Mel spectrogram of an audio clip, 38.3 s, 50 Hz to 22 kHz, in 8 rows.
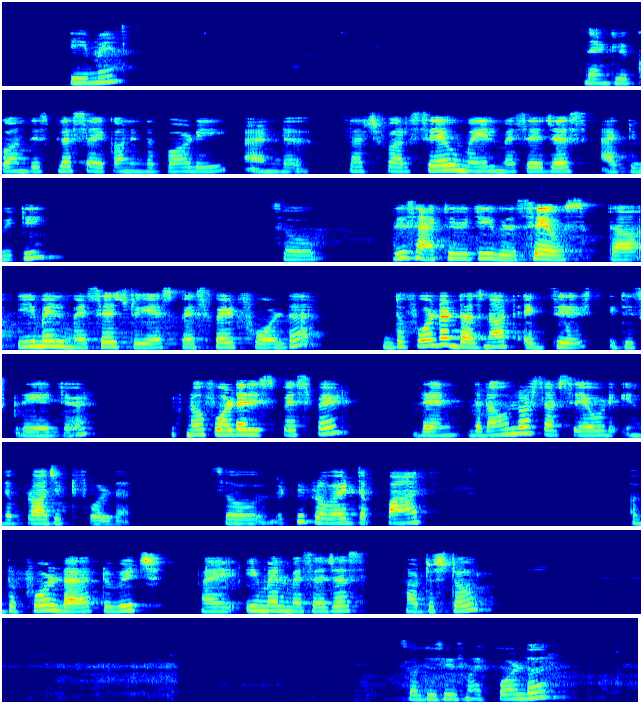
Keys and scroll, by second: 0.8-3.0 typing, 7.0 s, 27.3 shift+'.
